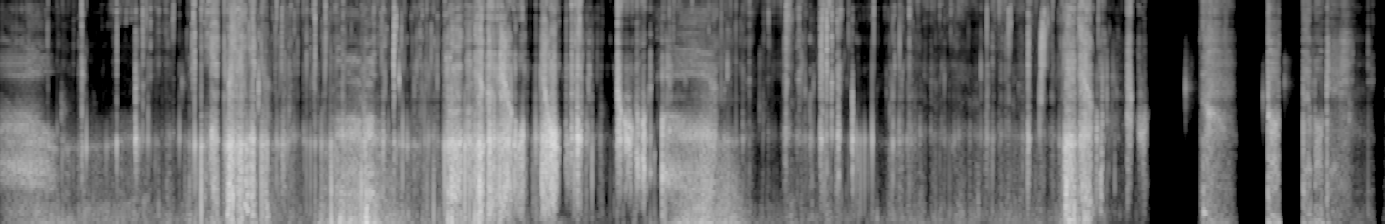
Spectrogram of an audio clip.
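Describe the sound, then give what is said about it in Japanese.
Wet ear-licking mouth sounds: many soft smacks, slurps and clicks come in irregular bursts, with occasional whispering and short pauses between the bursts. “あなたのお耳を舐めさせていただきます。”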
